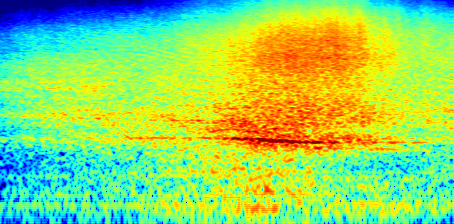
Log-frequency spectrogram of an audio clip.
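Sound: road traffic passing by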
